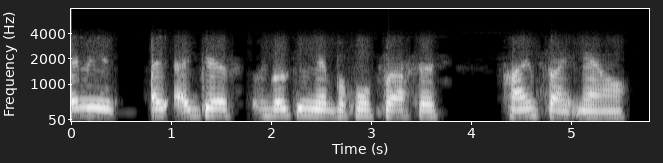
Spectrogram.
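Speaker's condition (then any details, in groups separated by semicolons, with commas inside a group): Cerebral palsy; speech affected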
